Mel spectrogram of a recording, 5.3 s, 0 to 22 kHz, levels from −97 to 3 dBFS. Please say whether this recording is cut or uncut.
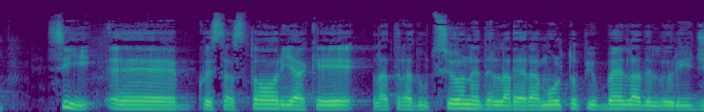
cut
